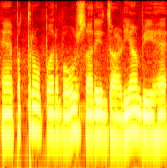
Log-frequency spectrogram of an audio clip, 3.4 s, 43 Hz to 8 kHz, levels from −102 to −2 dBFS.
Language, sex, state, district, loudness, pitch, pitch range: Hindi, male, Rajasthan, Bikaner, -13 LUFS, 120 Hz, 115-130 Hz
